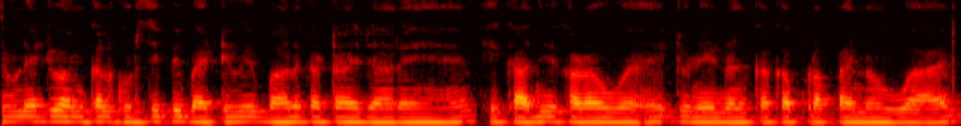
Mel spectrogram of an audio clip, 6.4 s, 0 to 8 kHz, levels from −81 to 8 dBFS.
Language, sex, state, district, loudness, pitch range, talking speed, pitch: Hindi, male, Goa, North and South Goa, -34 LUFS, 110-120 Hz, 225 wpm, 115 Hz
